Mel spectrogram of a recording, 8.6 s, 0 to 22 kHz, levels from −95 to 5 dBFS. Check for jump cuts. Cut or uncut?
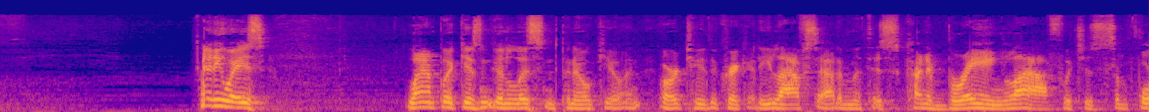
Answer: cut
